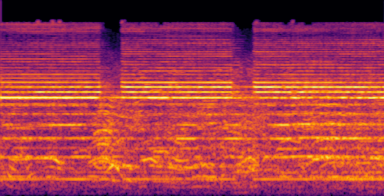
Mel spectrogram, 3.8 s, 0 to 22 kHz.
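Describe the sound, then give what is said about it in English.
Several car horns blare at once in Chicago, where about 100 protesters demand an end to coronavirus pandemic restrictions. The horns form a long, unbroken chorus of loud, overlapping tones, with a faint murmur of street noise and voices beneath. “Car horns in Chicago as … and about 100 others say they can fend for themselves.”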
